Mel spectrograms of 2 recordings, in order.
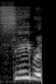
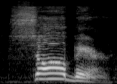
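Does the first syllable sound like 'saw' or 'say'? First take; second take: say; saw. First: The first syllable sounds like 'say'. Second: The first syllable sounds like 'saw'. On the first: The speaker calls it right. "It's saber. There's no W in that name" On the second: The speaker calls it wrong. "the correct way to say it is saw bear"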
